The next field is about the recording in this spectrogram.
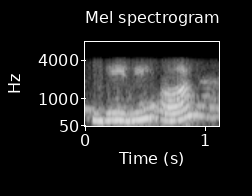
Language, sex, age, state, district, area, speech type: Urdu, female, 18-30, Uttar Pradesh, Gautam Buddha Nagar, urban, conversation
